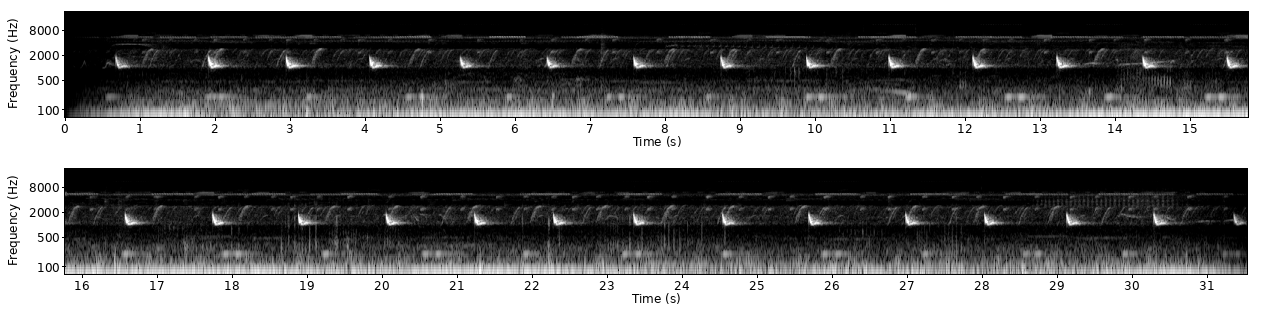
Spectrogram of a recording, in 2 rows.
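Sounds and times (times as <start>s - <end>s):
Nyctiprogne leucopyga song in eastern lowlands of South America: 0.0s - 31.5s.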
